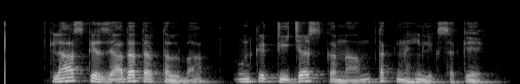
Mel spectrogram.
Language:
Urdu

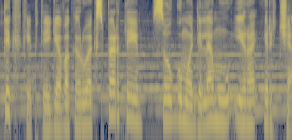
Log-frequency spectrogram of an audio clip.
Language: Lithuanian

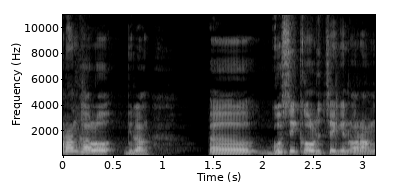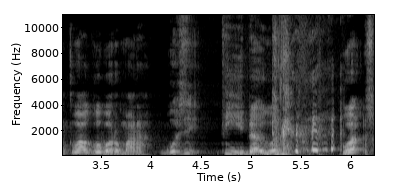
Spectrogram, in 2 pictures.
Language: Indonesian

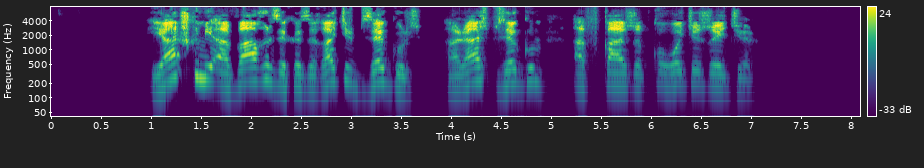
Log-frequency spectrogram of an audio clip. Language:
Kabardian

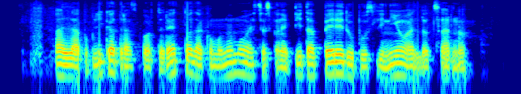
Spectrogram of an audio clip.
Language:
Esperanto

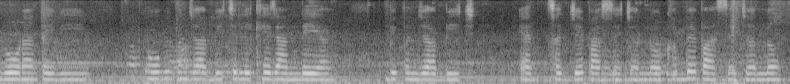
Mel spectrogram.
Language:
Punjabi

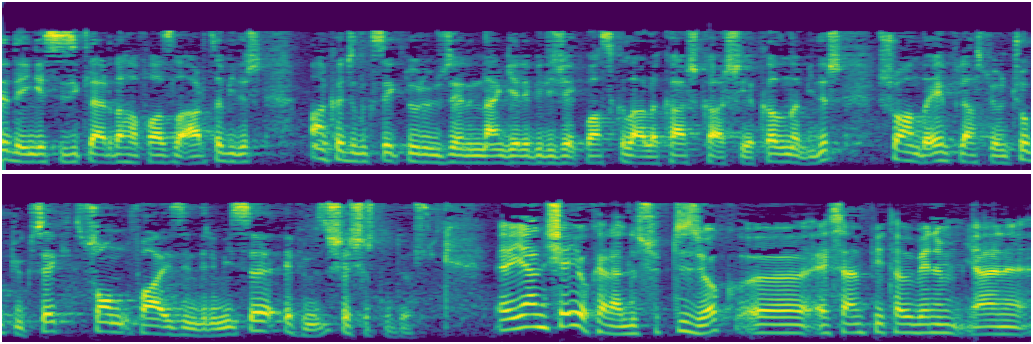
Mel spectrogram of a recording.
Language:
Turkish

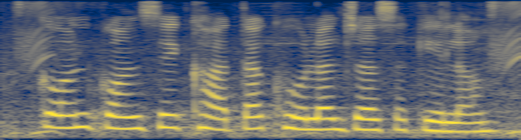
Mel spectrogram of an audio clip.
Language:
Bhojpuri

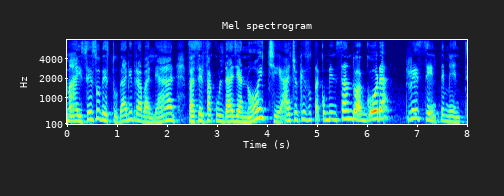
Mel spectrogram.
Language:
Portuguese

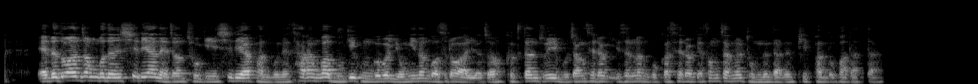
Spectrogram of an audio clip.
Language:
Korean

